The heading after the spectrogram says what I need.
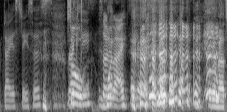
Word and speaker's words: diastasis: um it's either called diastasis or diastasis it's kind of pronounced both ways okay but I I tend to say diastasis re so do I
